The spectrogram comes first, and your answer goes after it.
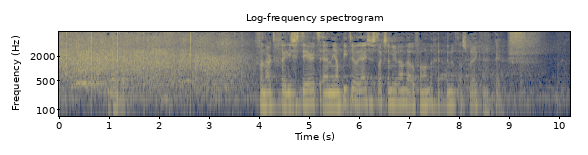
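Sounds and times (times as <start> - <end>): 
congregation applauding in church for a 12.5-year wedding anniversary: 0.0 - 4.0
speech: 4.0 - 9.3.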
